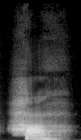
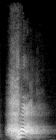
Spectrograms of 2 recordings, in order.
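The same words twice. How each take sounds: First: It is a soft, limp sound with no force. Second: It is a sharp, forceful burst from the belly.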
